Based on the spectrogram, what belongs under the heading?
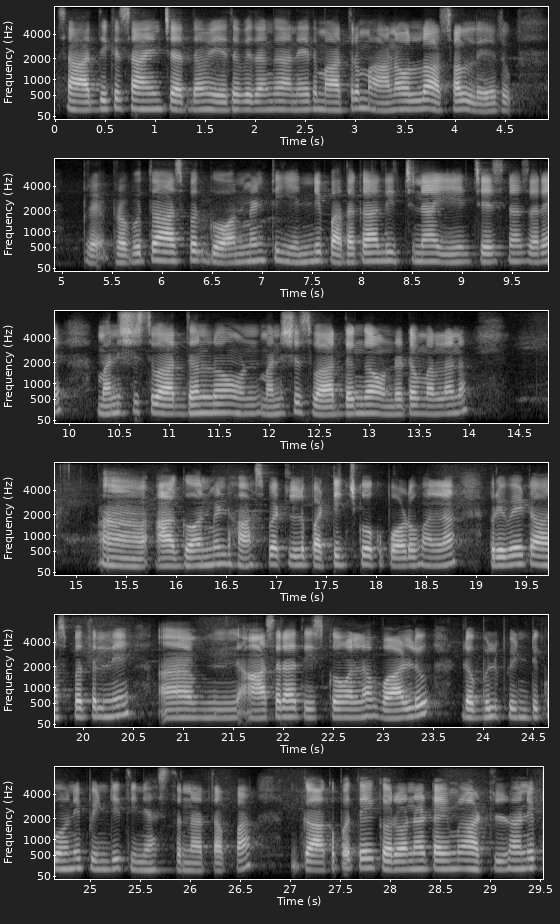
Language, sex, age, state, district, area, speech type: Telugu, female, 45-60, Andhra Pradesh, Anakapalli, rural, spontaneous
